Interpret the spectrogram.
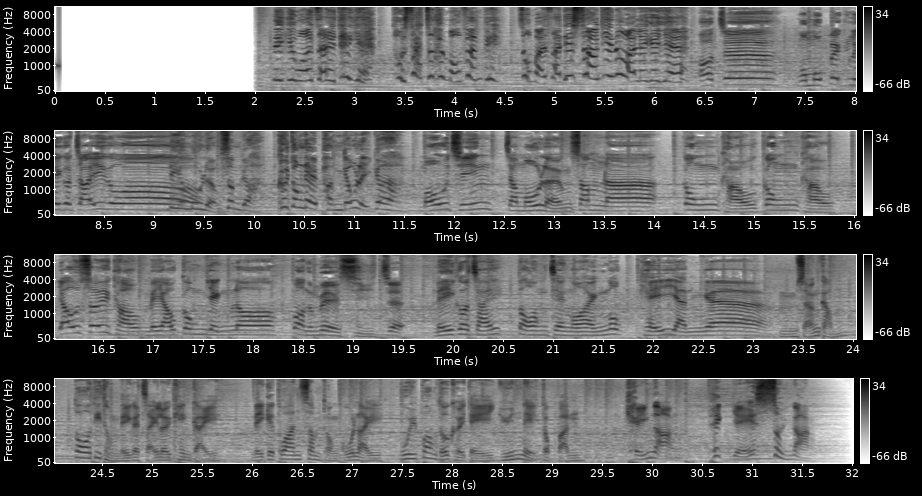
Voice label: cantonese; parents; radio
